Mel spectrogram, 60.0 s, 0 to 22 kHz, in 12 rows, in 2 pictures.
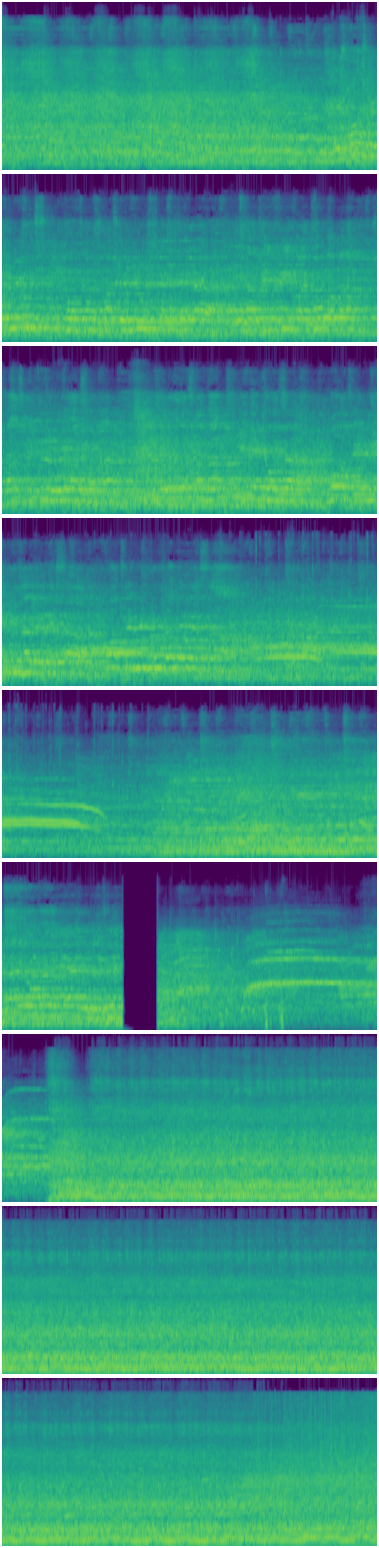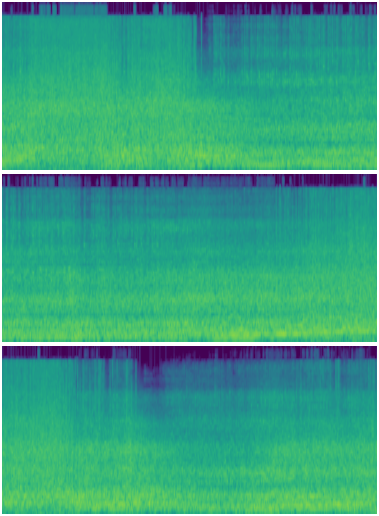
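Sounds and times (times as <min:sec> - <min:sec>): truck engine revving: 0:00.0 - 0:16.2, 0:30.6 - 1:00.0.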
